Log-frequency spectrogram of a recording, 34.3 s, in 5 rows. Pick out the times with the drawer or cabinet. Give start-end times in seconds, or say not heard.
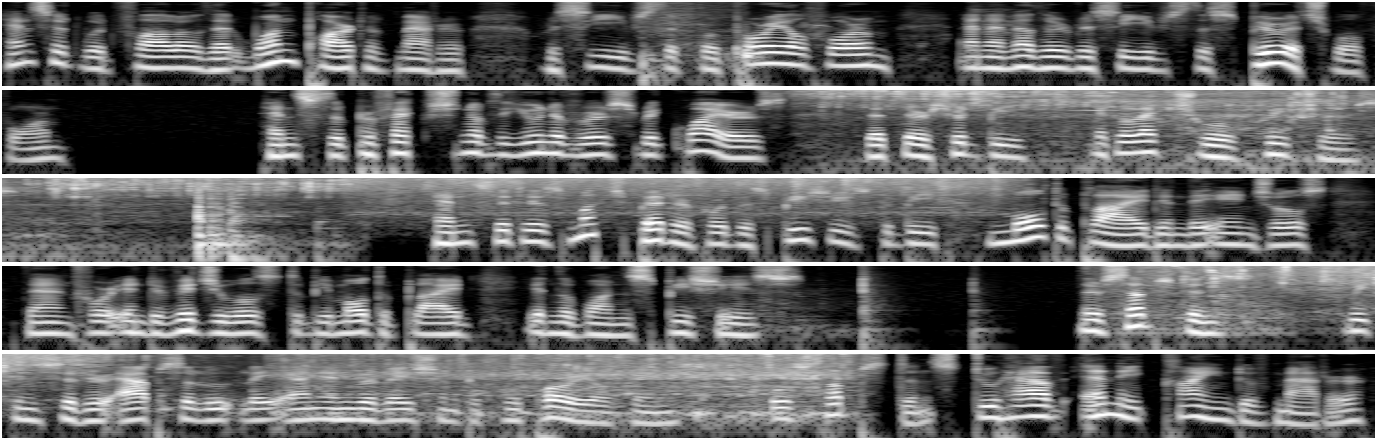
3.1-3.9, 23.9-25.6.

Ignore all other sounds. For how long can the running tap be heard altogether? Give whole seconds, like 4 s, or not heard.
14 s.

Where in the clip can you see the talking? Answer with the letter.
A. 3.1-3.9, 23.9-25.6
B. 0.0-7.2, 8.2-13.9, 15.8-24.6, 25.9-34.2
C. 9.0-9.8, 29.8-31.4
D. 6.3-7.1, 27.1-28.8
B.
